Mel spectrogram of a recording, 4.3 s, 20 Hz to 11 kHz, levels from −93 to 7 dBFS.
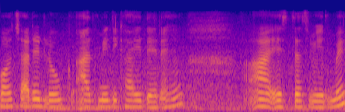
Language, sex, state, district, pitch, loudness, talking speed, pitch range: Hindi, female, Uttar Pradesh, Gorakhpur, 190 Hz, -24 LUFS, 150 wpm, 185-195 Hz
